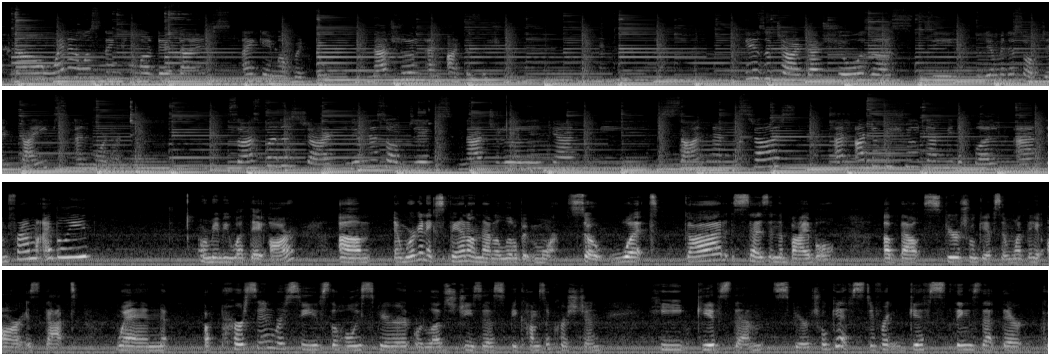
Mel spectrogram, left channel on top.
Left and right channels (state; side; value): different; both; correlation 0.00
